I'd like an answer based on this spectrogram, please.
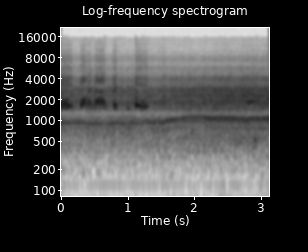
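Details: HF receiver on 20 m near 14.300 MHz: a thin steady whine near 1 kHz with higher tones drifting over the hiss. The signal repeats every 29/58 kHz and drifts slowly up and down the band; it enters through the antenna, not the shack. Source unidentified.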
